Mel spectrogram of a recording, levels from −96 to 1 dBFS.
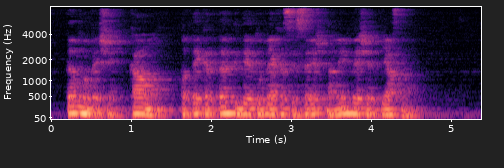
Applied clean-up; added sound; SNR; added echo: none; none; none; reverberation time 0.6 s.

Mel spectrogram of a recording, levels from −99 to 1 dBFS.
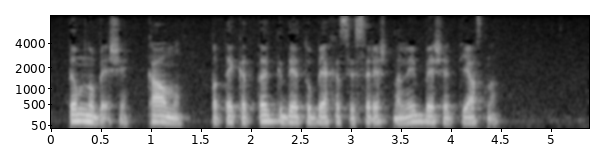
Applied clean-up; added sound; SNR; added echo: none; none; none; none.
